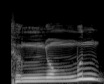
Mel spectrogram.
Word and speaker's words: 등용문: 그 4개는 음을 첨가시키 발음하지 않는 예입니다. 외워볼게. 송별연, 등용문, 여기용 그리고 월요일, 일요일, 목요일, 금요일 같은 요일 모두 다 야들은 음을 첨가시키 발음하지 않는 일종의 예외라 보시면 되겠습니다.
